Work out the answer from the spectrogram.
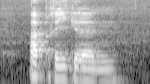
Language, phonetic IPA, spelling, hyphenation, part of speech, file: German, [ˈapˌʁiːɡl̩n], abriegeln, ab‧rie‧geln, verb, De-abriegeln.ogg
- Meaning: 1. to bar, to bolt 2. to close off, to block off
